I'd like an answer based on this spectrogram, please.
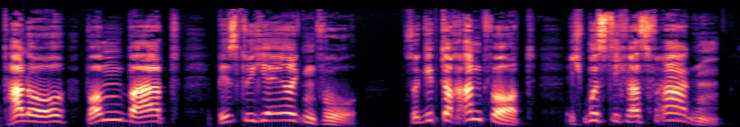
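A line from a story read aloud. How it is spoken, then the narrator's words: Loud call. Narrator (German): ruft er laut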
